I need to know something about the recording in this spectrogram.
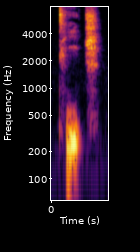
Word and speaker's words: Teach: pronounced hatch but it's spelled te ACH like I am going to teach you this today um and I mean like what nationality was Blackbeard British I believe so might not be the same pronunciation pretty sure it's teach and also their American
